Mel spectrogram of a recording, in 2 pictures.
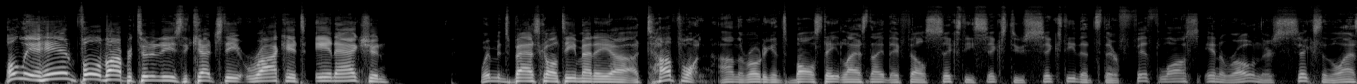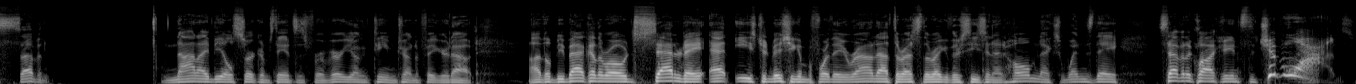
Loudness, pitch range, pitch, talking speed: -24 LUFS, 110-150 Hz, 125 Hz, 200 wpm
